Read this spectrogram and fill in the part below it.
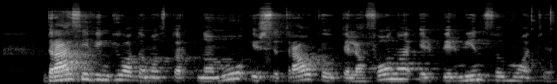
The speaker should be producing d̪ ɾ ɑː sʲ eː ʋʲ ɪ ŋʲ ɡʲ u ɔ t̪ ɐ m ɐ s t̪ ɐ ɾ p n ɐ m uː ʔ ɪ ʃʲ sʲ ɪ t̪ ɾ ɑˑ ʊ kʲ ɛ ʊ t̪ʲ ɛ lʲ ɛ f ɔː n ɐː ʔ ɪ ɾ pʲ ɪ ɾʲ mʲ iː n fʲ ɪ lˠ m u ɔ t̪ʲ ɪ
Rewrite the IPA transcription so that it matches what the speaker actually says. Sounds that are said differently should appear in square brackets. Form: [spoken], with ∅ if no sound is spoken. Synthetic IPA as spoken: d̪ ɾ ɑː sʲ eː ʋʲ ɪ ŋʲ ɡʲ u ɔ [d̪] ɐ m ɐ s t̪ ɐ ɾ p n ɐ m uː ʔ ɪ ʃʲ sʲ ɪ t̪ ɾ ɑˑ ʊ kʲ ɛ ʊ t̪ʲ ɛ lʲ ɛ f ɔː n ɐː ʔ ɪ ɾ pʲ ɪ ɾʲ mʲ iː n fʲ ɪ lˠ m u ɔ t̪ʲ ɪ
